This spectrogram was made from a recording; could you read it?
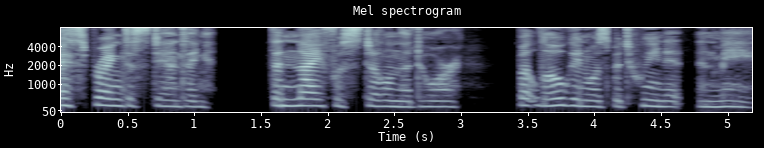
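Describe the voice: A quiet background under plain reading aloud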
